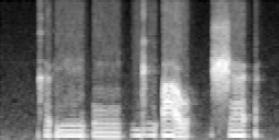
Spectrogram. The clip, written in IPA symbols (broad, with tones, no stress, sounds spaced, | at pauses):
kʰ ɪ˦ ʔ j ĩ˦ ʔ ũ˨ | ɡ i˦ ʔ a̰˦˨ ʊ̯ | ʃ ɛ˦ ʔ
